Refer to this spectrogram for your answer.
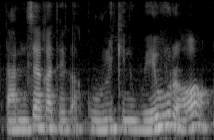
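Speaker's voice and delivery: ordinary talk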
